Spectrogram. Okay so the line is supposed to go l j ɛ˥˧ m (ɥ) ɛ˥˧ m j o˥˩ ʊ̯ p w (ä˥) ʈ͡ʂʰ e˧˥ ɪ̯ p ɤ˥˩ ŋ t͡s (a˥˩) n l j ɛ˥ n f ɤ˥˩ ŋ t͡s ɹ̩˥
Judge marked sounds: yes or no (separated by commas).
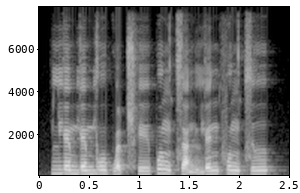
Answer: no, no, no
